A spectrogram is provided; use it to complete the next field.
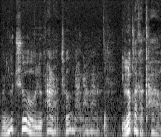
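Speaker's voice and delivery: put-on Portuguese accent, soft. Quoting the speaker's mother commenting on the videos, in a portuguese accent. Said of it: "in a Portuguese accent".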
